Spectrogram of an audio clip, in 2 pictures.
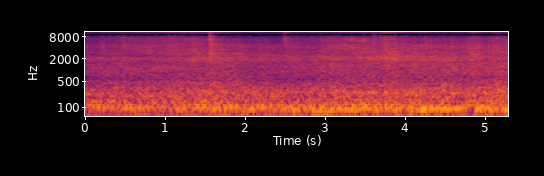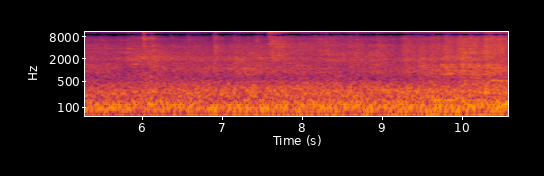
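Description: Double-stack intermodal well cars of a CSX freight train rolling past close by: a steady low rumble of steel wheels on rail with a few faint clicks, growing a little louder toward the end.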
